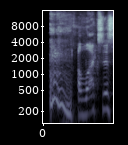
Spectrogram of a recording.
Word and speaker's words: Alexis: The S is silent in her name.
